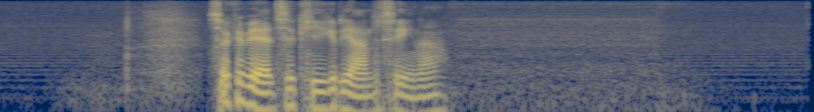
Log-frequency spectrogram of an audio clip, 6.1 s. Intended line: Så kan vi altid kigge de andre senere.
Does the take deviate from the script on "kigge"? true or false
false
